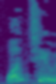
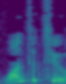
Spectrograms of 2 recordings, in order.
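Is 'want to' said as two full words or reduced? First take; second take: reduced; full. First: The words are blended into one reduced form. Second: Both words are pronounced fully and separately. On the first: The speaker calls it right. "want to 이러죠" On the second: The speaker calls it wrong. "이거 want to라고 하는 사람 없죠"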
